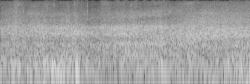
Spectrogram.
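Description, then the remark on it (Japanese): Fast-flowing snowmelt water rushes steadily and loudly throughout, a dense, unbroken roar, with no voices or pauses over the whole few seconds. “雪解け水も勢いよく流れているハリウスでございます。”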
